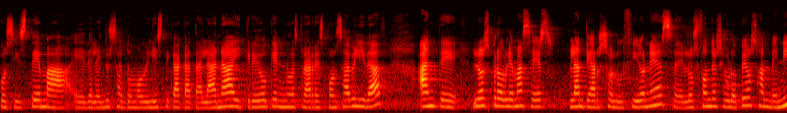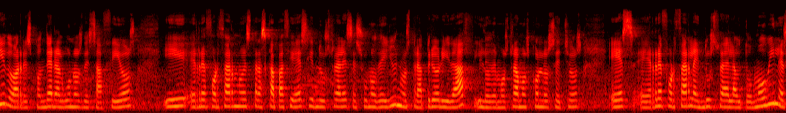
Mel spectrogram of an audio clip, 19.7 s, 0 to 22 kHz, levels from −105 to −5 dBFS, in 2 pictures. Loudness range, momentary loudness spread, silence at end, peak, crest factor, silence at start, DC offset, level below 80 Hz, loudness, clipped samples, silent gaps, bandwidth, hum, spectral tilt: 3 LU; 8 LU; 0 s; -26 dBFS; 26 dB; 0 s; under 0.1%; under -90 dBFS; -51 LUFS; under 0.1%; none; 15.5 kHz; none; -2.5 dB/octave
